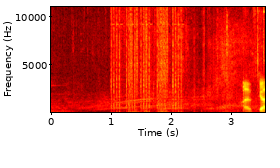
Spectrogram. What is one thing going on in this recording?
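A pistol fires a quick series of shots.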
